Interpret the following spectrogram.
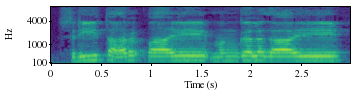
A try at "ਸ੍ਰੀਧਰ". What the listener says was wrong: ਇਹ ਵੀ ਸ੍ਰੀ ਧਰ ਨੀ ਕਹਿਣਾ, ਹੇਠਾਂ ਰਾਰਾ ਹੈ।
